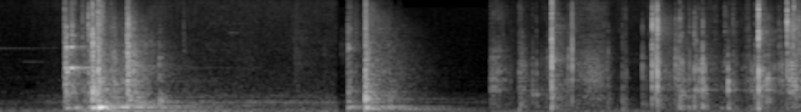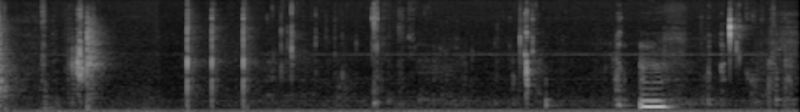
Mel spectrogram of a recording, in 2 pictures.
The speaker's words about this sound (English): You thought we'd stop doing the ASMR chewing. We came back with even more.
